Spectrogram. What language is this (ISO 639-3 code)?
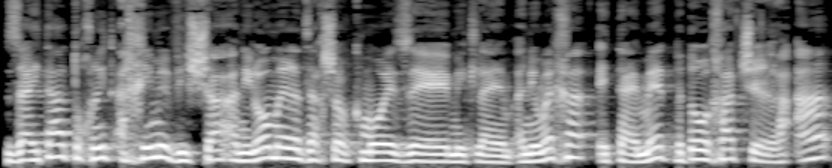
heb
